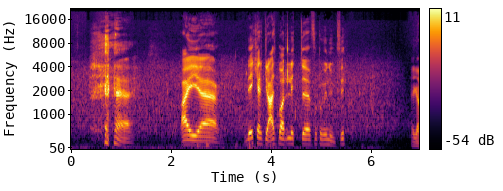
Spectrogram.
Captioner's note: laughing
